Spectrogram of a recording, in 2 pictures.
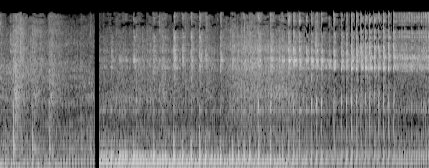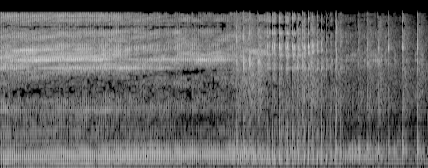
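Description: A two-stroke motorcycle engine revs up close.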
